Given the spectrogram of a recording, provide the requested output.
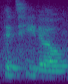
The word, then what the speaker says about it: Petito: Can you pronounce her last name for us? Sure, it's Petito, P-E-T-I-T-O.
